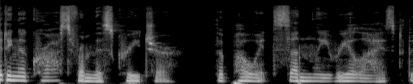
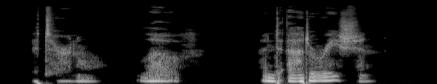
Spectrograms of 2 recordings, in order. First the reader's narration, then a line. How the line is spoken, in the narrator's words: he whispered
